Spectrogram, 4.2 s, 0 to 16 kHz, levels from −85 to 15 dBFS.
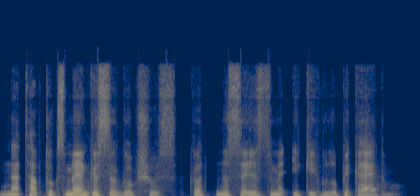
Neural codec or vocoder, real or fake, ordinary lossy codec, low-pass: codec, 16 kHz in and 24 kHz out, 0.4 kbps, LongCat-Audio-Codec, two codebook decoder; fake; Opus, 32 kbps; 10.8 kHz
